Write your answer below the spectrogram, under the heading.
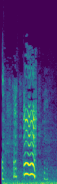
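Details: Pet arctic fox letting out a short, harsh scream of about a quarter second: a nasal, slightly wavering tone rich in overtones, preceded by a few soft brief sounds.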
